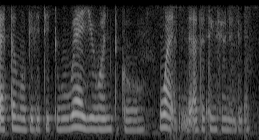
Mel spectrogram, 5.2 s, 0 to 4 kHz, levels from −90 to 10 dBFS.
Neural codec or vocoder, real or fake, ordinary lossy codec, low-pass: none; real; none; 3.6 kHz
